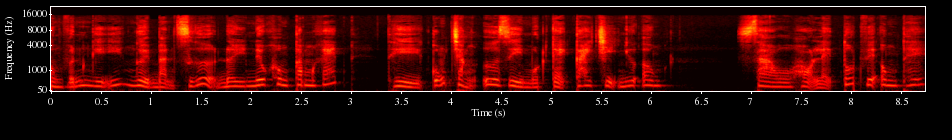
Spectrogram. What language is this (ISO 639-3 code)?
vie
